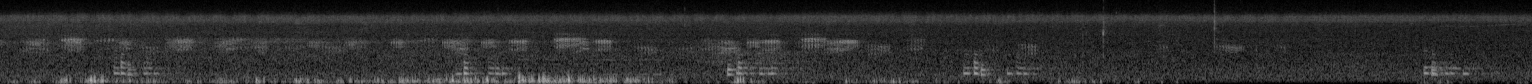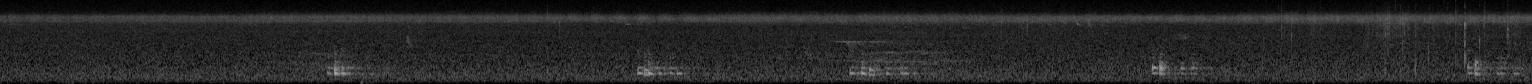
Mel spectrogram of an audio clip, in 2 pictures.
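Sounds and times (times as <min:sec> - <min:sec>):
birds: 0:00.0 - 0:10.5
frogs: 0:00.0 - 0:10.8, 0:11.6 - 0:13.0, 0:14.1 - 0:15.2, 0:18.2 - 0:19.6, 0:21.5 - 0:22.6, 0:23.2 - 0:30.6.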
